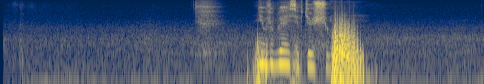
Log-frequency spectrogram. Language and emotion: Russian, sad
